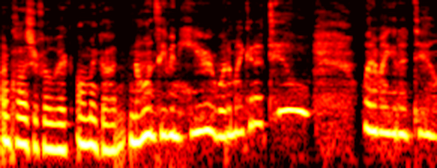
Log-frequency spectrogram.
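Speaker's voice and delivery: full-on frantic panic, swooping, losing control. Alone and claustrophobic, realizing no one is even here: freaking out. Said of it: "I'm freaking out".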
